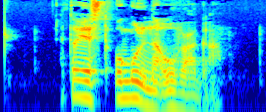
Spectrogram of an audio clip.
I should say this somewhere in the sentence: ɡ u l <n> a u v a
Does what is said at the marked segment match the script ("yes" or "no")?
yes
